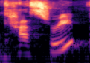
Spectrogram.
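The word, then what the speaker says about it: cassareep: So you say the key to the key ingredient to the pepper pot is actually an ingredient called Casrip.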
